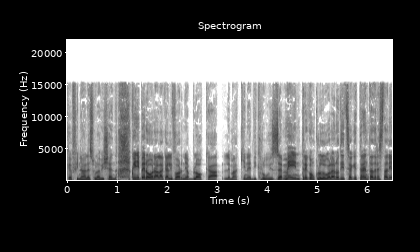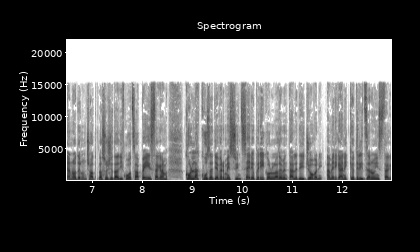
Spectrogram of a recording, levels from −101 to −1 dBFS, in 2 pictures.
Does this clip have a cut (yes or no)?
yes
